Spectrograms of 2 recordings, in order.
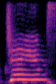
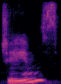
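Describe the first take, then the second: First: The voice is pitched higher and light. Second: The voice is pitched much lower and firm. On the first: The speaker is keeping up a polite public image. "you might talk like that at first" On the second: The speaker is serious and angry. "their voice drops an octave"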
